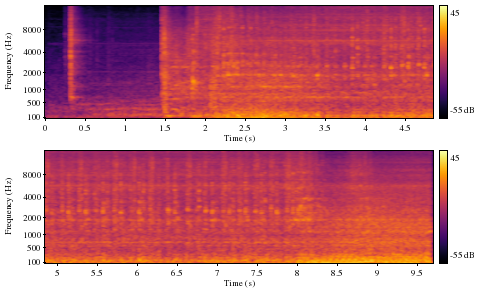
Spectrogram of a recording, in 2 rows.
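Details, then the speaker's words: Ford F250 460 V8 with new Holley Street Avenger 670 CFM carb: cranks, catches, then a loud, uneven, shaky idle that never smooths; idle screw has no middle ground, either too high or too low; rough idle. "the problem is when you're sitting at an idle it's just so rough and you know I've tried adjusting the idle speed screw and there's no middle ground for this"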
